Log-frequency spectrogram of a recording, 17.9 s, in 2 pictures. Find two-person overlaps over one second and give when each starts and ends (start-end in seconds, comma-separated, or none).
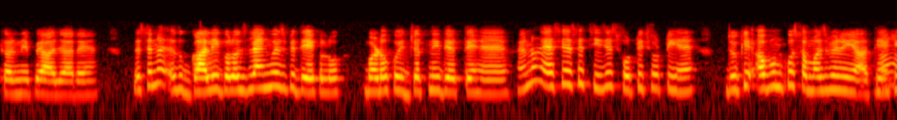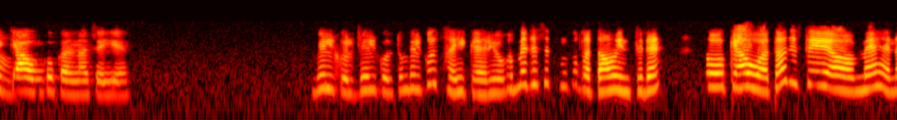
none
